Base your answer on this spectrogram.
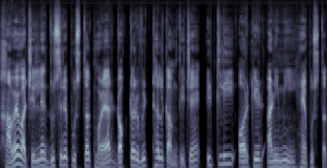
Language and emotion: Goan Konkani, neutral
